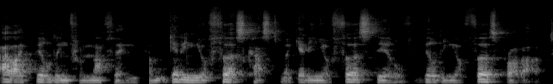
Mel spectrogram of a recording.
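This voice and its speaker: A somewhat breathy man with a British accent and a fairly low pitch. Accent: British, kept. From United Kingdom. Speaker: tech startup founder. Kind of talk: podcast interview. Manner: hesitant, many fillers and repeats.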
